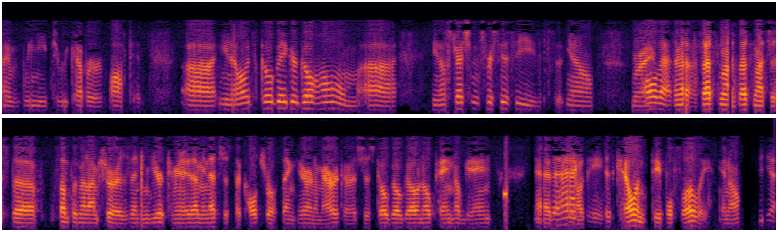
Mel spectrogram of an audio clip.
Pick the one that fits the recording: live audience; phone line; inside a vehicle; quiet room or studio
phone line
